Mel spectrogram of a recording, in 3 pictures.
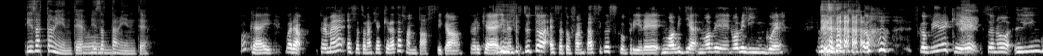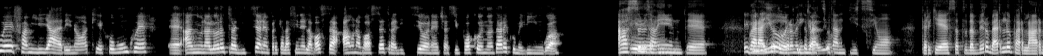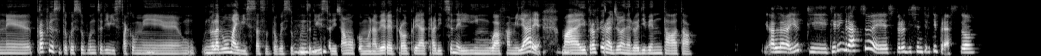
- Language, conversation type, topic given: Italian, podcast, Ti va di parlare del dialetto o della lingua che parli a casa?
- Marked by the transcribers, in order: "guarda" said as "guara"; chuckle; laugh; laughing while speaking: "soprattutto"; "cioè" said as "ceh"; "Guarda" said as "guara"; other background noise; "proprio" said as "propio"; chuckle; "proprio" said as "propio"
